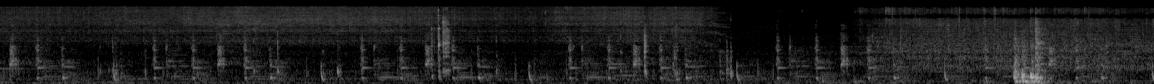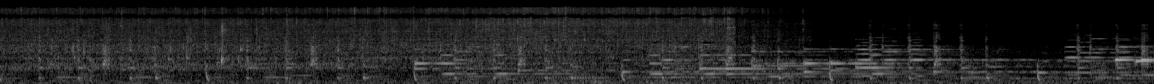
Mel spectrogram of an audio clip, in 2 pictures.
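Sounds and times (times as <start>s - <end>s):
potatoes sizzling in a pan: 0.0s - 19.7s
soft background music: 0.0s - 23.0s
knock on pan: 10.0s - 10.9s.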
